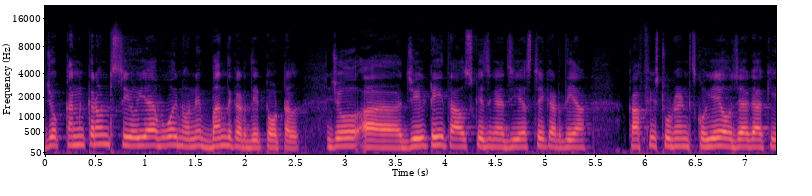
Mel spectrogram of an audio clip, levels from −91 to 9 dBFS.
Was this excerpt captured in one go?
no; 1 cut; at 2.8 s

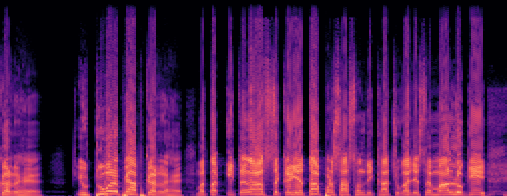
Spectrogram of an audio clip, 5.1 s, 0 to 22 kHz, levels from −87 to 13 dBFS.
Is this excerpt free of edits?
no; 1 cut; at 1.8 s

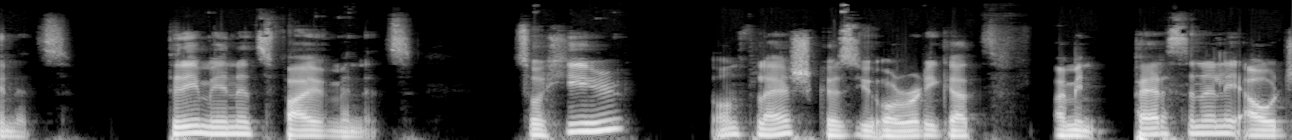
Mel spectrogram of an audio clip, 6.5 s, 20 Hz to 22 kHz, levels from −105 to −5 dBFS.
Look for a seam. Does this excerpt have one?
no; 0 cuts

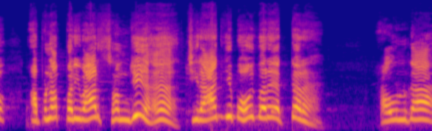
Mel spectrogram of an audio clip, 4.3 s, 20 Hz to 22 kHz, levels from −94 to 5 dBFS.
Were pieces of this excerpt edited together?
yes; 1 cut; at 1.8 s

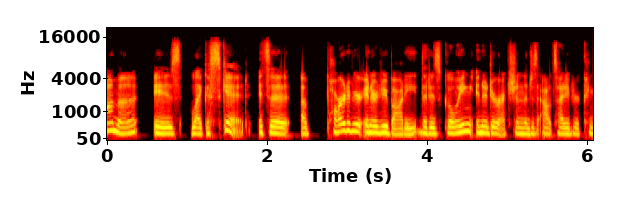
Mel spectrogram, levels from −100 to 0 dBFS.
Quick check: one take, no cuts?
yes; 0 cuts

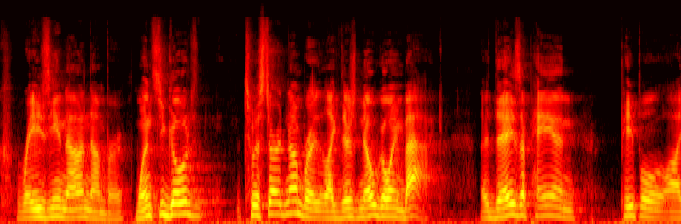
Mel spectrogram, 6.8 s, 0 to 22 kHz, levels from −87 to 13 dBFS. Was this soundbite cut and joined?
yes; 1 cut; at 1.2 s

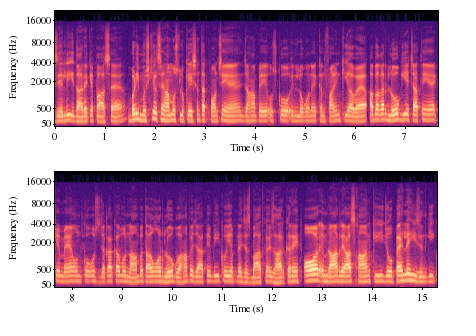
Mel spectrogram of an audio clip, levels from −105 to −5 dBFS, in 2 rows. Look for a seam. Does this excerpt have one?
yes; 3 cuts; at 1.5 s, 6.2 s, 12.6 s

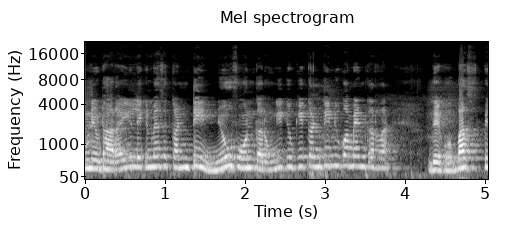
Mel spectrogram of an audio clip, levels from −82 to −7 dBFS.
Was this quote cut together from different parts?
no; 0 cuts

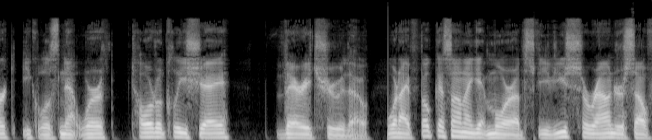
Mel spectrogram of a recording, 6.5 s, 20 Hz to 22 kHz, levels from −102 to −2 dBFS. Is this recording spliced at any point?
yes; 2 cuts; at 3.8 s, 5.3 s

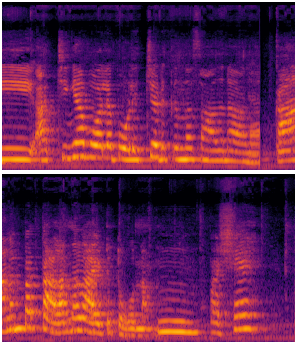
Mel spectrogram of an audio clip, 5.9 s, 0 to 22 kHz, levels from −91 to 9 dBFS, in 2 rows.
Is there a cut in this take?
yes; 1 cut; at 2.6 s

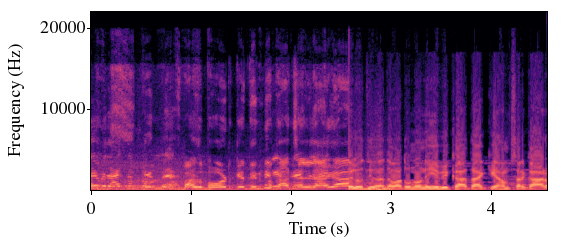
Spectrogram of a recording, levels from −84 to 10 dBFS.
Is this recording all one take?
no; 1 cut; at 2.6 s

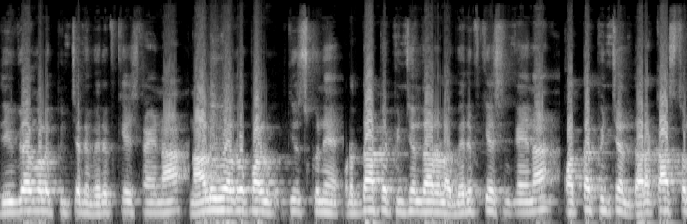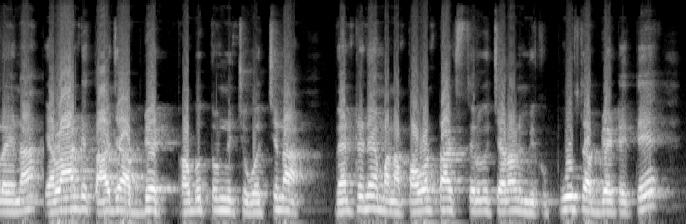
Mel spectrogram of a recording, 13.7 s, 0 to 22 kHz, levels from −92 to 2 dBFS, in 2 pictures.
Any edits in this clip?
yes; 4 cuts; at 1.9 s, 3.5 s, 5.6 s, 7.3 s

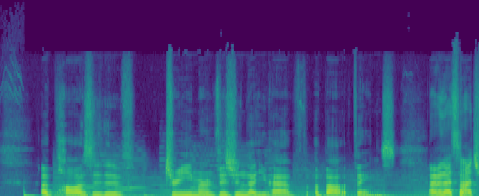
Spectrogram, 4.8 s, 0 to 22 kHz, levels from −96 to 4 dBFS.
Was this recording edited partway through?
yes; 1 cut; at 1.5 s

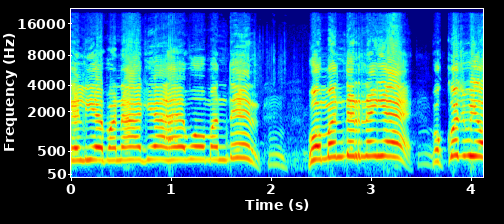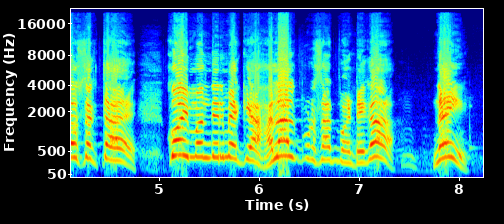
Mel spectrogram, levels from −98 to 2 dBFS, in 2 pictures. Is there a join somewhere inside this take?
no; 0 cuts

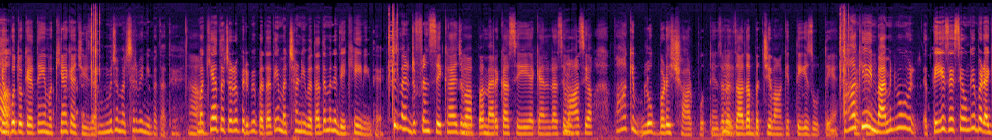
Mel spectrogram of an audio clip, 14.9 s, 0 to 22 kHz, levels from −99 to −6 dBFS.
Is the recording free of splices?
no; 3 cuts; at 1.5 s, 5.9 s, 12.7 s

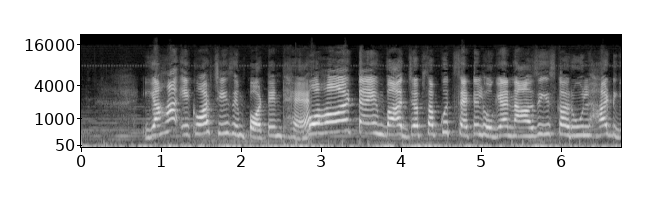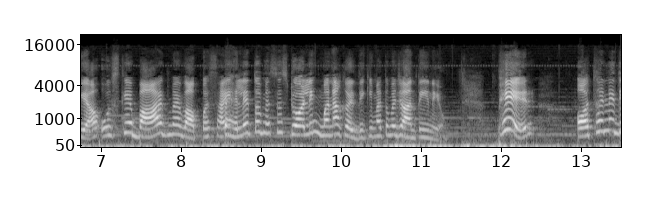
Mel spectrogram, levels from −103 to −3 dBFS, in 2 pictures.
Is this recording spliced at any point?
yes; 2 cuts; at 2.8 s, 8.5 s

